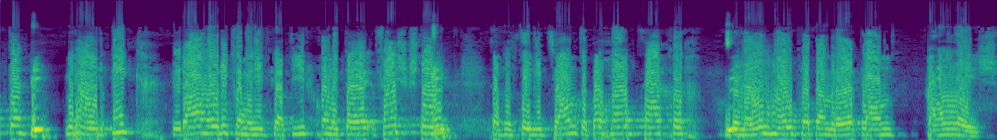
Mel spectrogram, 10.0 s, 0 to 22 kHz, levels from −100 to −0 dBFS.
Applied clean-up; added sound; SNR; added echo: neural mask model Resemble Enhance denoiser.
